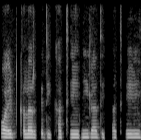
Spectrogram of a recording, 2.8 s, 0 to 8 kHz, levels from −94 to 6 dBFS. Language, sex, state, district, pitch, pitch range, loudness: Chhattisgarhi, female, Chhattisgarh, Korba, 185 Hz, 180-185 Hz, -28 LUFS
